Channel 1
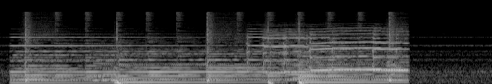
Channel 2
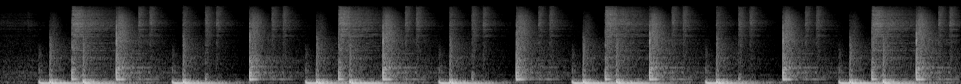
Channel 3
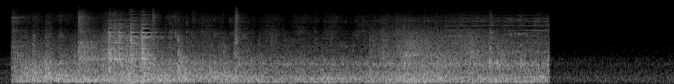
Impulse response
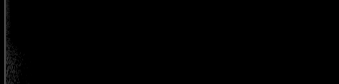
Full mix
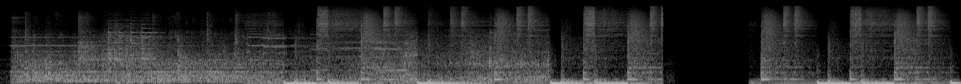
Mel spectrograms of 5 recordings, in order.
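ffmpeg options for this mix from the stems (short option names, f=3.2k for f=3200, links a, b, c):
-filter_complex "[0:a]volume=-12dB[a];[1:a]equalizer=f=410:t=o:w=0.22:g=-5,aeval=exprs='val(0)+0.00708*(sin(2*PI*50*n/s)+sin(2*PI*2*50*n/s)/2+sin(2*PI*3*50*n/s)/3+sin(2*PI*4*50*n/s)/4+sin(2*PI*5*50*n/s)/5)':c=same,adelay=2450,volume=2.5dB,asplit=3[b][c][d];[b]atrim=end=6.63,asetpts=PTS-STARTPTS,afade=t=out:st=6.626:d=0.004:c=hsin[e];[c]atrim=start=6.63:end=7.49,asetpts=PTS-STARTPTS,volume=0[f];[d]atrim=start=7.49,asetpts=PTS-STARTPTS,afade=t=in:d=0.004:c=hsin[g];[e][f][g]concat=n=3:v=0:a=1[h];[2:a]volume=-7dB,asplit=2[i][j];[j]volume=-12dB,aecho=0:1:67|134|201:1|0.18|0.0324[k];[a][h][i][k]amix=inputs=4:normalize=0,asoftclip=type=tanh:threshold=-8.5dB,bandreject=f=700:w=12,alimiter=limit=-20dB:level=0:latency=1:release=163"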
